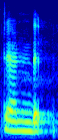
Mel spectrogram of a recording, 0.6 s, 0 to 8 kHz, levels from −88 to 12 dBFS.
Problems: none marked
